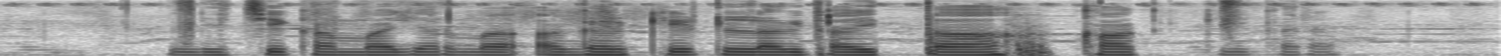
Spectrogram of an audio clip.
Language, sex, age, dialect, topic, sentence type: Magahi, male, 25-30, Western, agriculture, question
